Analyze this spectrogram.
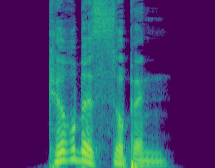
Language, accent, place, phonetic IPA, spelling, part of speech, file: German, Germany, Berlin, [ˈkʏʁbɪsˌzʊpn̩], Kürbissuppen, noun, De-Kürbissuppen.ogg
- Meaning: plural of Kürbissuppe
